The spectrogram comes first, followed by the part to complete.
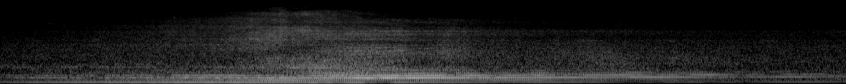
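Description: A motor vehicle passing by: its engine hum and tyre noise swell to a peak about three to four seconds in, then fade away.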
